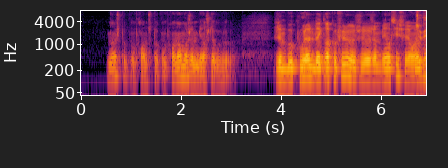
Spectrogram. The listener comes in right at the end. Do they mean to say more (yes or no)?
yes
